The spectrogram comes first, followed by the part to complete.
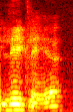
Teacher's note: But French still has the rule that you have to put an S at most of the words. But in most cases in French you don't pronounce the S like at all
